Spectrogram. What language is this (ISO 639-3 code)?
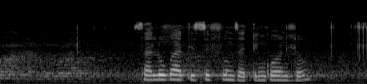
ssw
